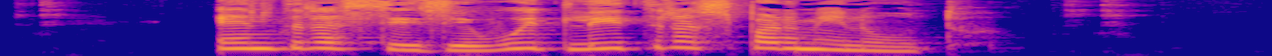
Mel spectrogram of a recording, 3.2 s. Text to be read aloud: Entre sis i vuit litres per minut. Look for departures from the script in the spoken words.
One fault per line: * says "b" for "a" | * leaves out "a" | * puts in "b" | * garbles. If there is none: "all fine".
all fine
